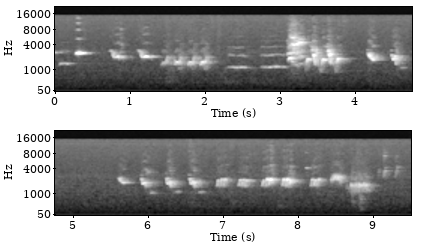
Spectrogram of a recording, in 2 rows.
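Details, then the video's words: Canary singing a nightingale-style song, bred in Varna, Bulgaria, 2013: whistled notes, low piping pairs, a loud dense flourish, a pause, then a quick series of evenly repeated chirps ending in a falling slur. "Bülbül ötümlü kanarya , canary - Nightingale"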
